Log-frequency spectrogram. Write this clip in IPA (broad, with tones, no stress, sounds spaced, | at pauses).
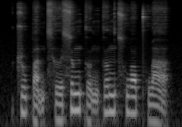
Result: ʈ͡ʂ u˥ p a̰˨˩ n t͡sʰ ɹ̩˧˥ s ʊ˥ ŋ k ɤ̰˨˩ ŋ k ɤ˥ ŋ t͡sʰ w ɔ˥ pʰ w ä˥˩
